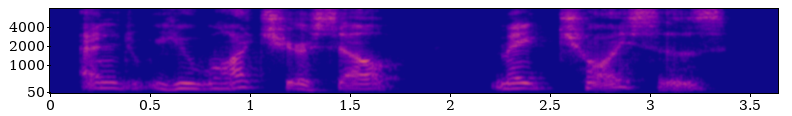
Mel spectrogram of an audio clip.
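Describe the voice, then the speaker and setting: A woman talks at a very slow pace, with vocal fry in her voice. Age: 80s+. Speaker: holistic physician. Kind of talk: interview answer.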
